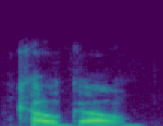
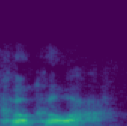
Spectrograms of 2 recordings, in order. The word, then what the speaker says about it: Cocoa: Her name is Coco. God, so bad. Cocoa. It's pronounced Cocoa.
